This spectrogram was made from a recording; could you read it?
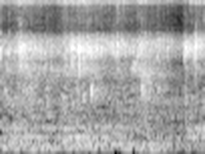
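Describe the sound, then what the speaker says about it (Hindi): Cold tap water runs over eggs being washed by hand, a brief steady splashing stream heard up close with no talk. "ये बात याद रखने की, अंडे धोने ठंडे पानी से, कहीं गर्म पानी से ना धोना शुरू कर देना आपने।"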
